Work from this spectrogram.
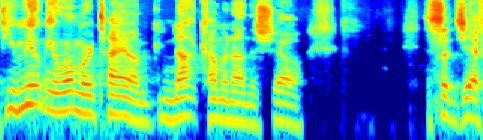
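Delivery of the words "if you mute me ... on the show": put-on angry, freaked-out voice. Retelling a caller's threat after being muted: imitating someone freaking out. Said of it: "freaking out".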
